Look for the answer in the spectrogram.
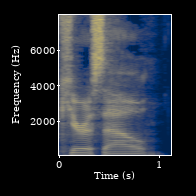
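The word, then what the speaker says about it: curaçao: So I'm going to go with translation, sugary, sugary, sugary, sugary, sugary, blue curacao, curuco, curco, curaco. Whatever. – Curious. You know you said it right the first time.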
